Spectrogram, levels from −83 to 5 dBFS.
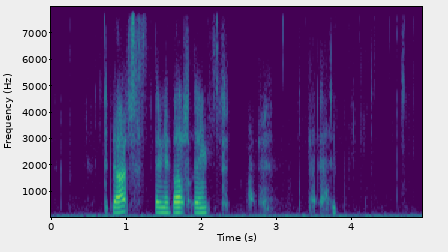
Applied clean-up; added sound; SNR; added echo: neural diffusion model UNIVERSE++.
